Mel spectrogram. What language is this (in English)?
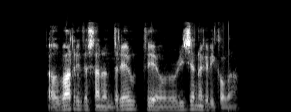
Catalan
